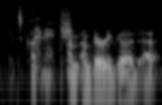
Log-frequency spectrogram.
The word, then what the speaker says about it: Greenwich: Did you say Greenwich? No. You must have misheard me. It's Greenwich. I'm very good at pronouncing all words, and I've spent a lot of time in New York.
